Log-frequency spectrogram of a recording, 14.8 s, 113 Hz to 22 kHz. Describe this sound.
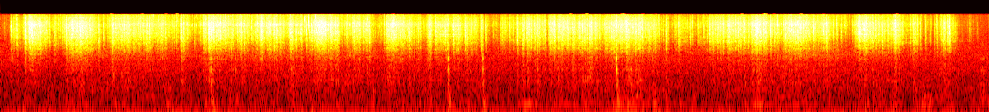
sand pour on metal screen FF680
sand, sand pour on metal screen, metal, screen, metal screen
metal, pour, sand, screen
